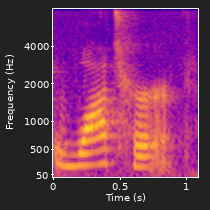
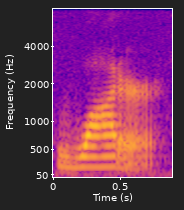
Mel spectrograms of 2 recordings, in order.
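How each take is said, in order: First: The middle consonant is a crisp T sound. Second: The middle consonant is a soft D sound. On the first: "someone who's from the U K ... they may say water" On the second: "Americans or North Americans will say water"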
